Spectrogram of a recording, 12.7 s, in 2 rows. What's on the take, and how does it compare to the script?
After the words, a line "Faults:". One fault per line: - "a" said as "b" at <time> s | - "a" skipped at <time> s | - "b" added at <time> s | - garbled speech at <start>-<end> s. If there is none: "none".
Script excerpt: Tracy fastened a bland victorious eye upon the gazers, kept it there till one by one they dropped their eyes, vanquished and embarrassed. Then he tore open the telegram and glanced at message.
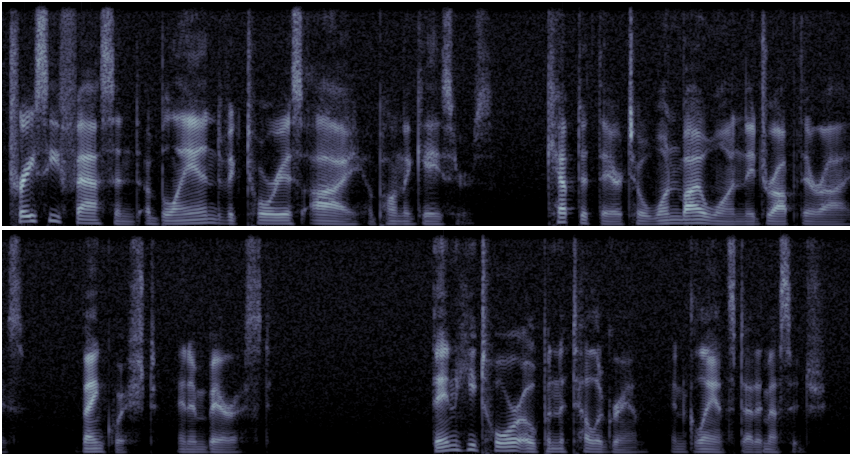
Tracy fastened a bland victorious eye upon the gazers, kept it there till one by one they dropped their eyes, vanquished and embarrassed. Then he tore open the telegram and glanced at message.
Faults:
none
